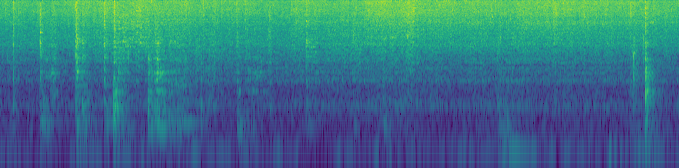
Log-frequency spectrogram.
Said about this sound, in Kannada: ಎಲ್ಲ ಫ್ರೈ ಆಗ್ತಾಯಿದೆ.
